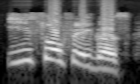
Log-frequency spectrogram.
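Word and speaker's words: oesophagus: एक E stand for ईसोफेगस, O silent है सो ई से क्या आ गया, ईसोफेगस, के stand for kidneys, and criminal का सी स्टैंड फॉर कोलोन।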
